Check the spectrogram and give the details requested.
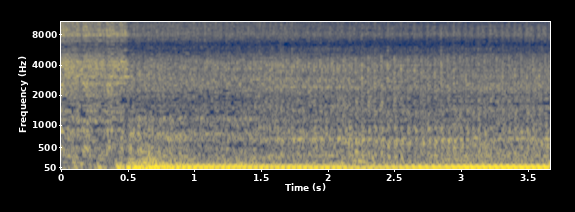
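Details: Tata BS6 petrol engine with all fuses refitted: cranks briefly, catches cleanly, then settles into a steady, even low thrum with no misses; starts and idles normally.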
